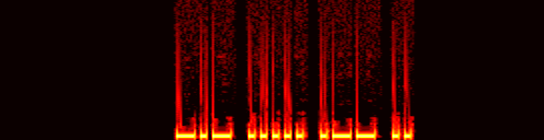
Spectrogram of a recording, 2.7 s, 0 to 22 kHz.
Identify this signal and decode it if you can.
Morse code, heard as a keyed tone, about 40 wpm, 700 Hz. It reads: K5WI
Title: NA SOTA Chaser Callsigns 40wpm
